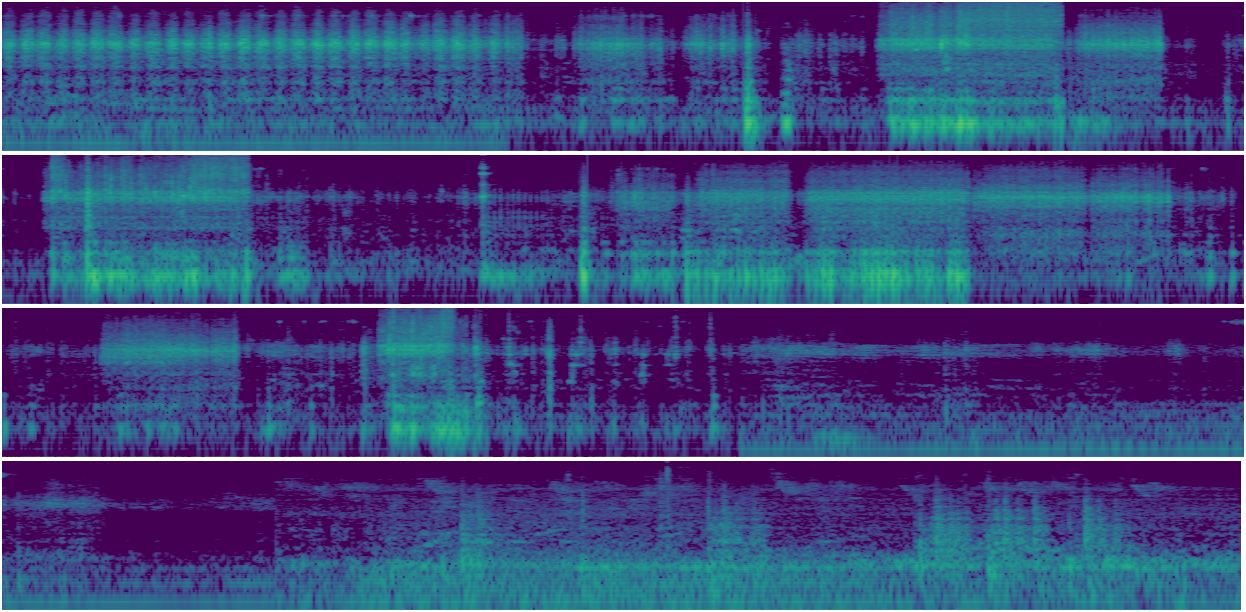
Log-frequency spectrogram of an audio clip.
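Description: A soapy kitchen sponge scrubbing a wool sneaker's upper in irregular rasping strokes, with a few louder bursts. It fades to a quieter low hum for the last third.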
